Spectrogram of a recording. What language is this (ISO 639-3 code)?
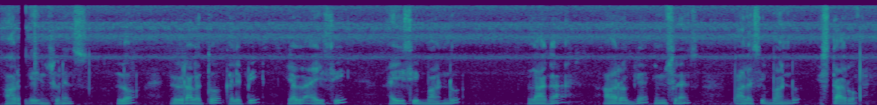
tel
